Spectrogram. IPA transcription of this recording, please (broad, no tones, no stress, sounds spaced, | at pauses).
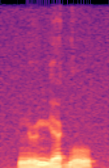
n ø mʲ æ ɡ͡b o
